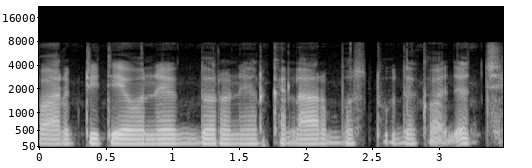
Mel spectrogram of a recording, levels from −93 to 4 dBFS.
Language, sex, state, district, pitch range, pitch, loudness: Bengali, male, Assam, Hailakandi, 130-135 Hz, 130 Hz, -17 LUFS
